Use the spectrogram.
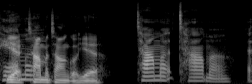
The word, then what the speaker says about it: Tama Tonga: Tama Tonga, yeah.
